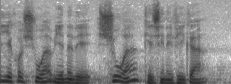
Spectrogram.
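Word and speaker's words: Yehoshua (יהושע): se pronuncia Yehoshua o Yahoshua.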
